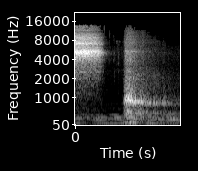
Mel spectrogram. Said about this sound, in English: And I want you to take a very deep breath. Just breathing through your nose, a deep breath.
